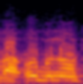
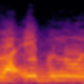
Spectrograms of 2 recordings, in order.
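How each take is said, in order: First: A separate 'u' vowel begins the second word. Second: A separate 'i' vowel begins the second word. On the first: "की बजाय" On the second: "की बजाय"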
